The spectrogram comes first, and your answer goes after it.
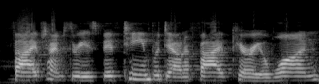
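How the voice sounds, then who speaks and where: Talking at a fairly quick pace, a woman uses a medium-pitched voice with a bright, sharp tone and ordinary pitch variation. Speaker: math teacher. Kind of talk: tutorial.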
